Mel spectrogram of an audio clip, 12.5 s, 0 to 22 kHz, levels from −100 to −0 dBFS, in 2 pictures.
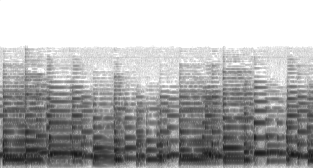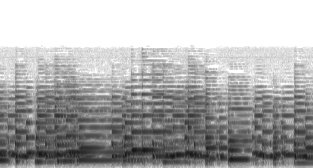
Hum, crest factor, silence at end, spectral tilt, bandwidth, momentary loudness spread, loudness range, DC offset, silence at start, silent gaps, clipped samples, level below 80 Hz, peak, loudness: none; 14 dB; 0 s; -10 dB/octave; 5.4 kHz; 5 LU; 1 LU; under 0.1%; 0 s; none; under 0.1%; -72 dBFS; -2 dBFS; -17 LUFS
